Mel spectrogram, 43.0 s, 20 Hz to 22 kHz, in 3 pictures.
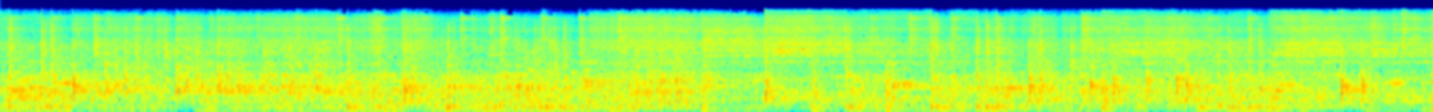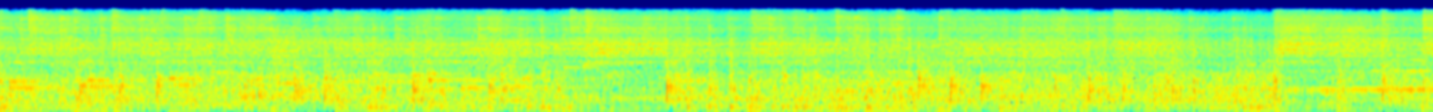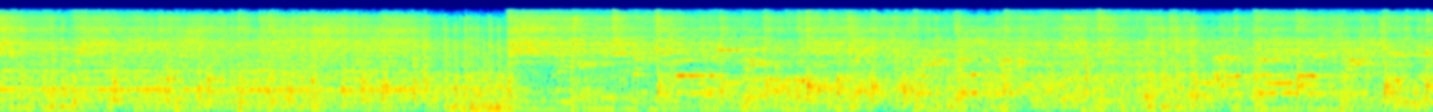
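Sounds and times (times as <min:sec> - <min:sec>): jazz trio playing: 0:00.0 - 0:42.9
cymbal and snare strokes: 0:06.2 - 0:40.7.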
